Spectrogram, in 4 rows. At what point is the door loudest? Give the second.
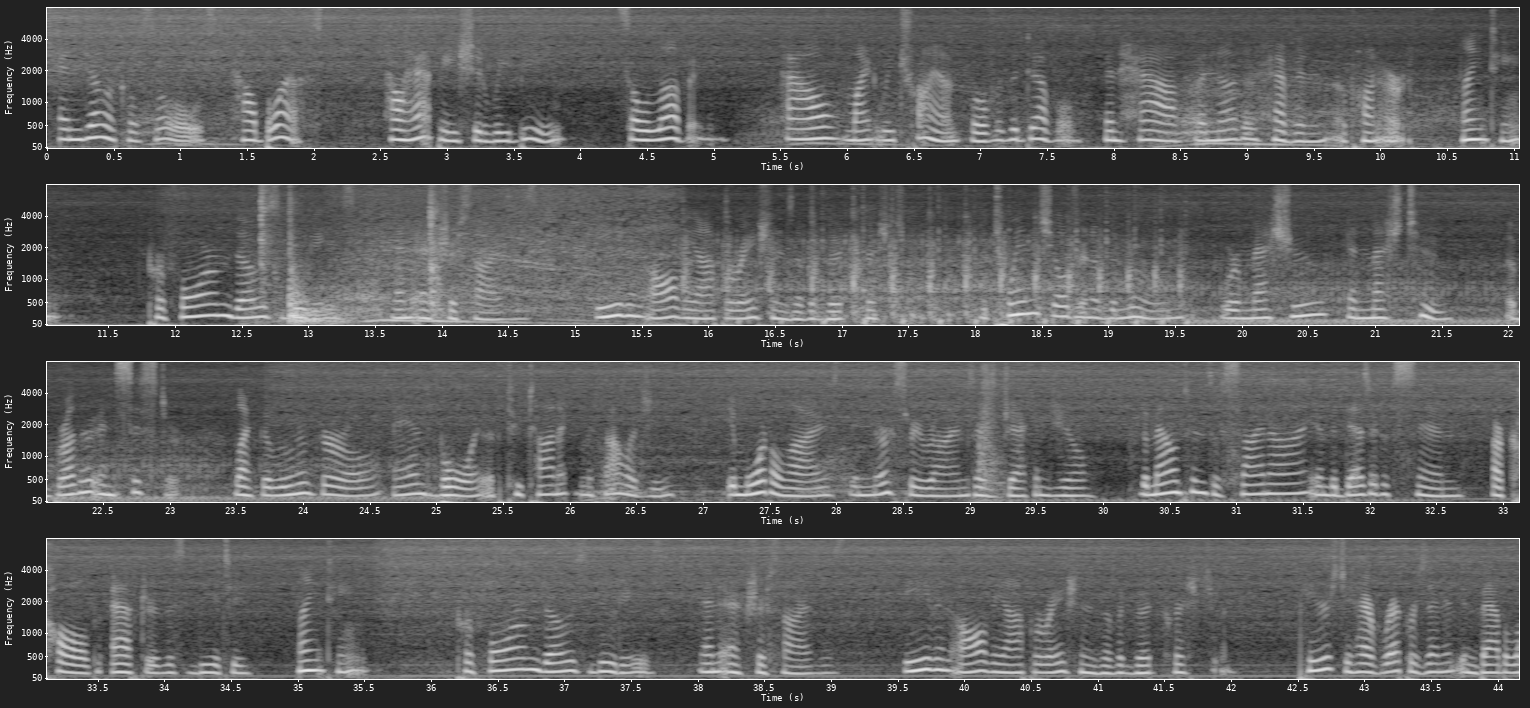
13 s.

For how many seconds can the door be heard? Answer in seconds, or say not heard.
2 s.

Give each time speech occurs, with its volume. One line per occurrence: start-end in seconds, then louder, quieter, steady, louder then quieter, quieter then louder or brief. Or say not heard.
0.1-44.1 steady.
